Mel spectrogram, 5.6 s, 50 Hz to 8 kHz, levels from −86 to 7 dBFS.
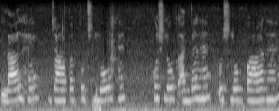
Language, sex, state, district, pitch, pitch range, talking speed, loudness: Hindi, female, Bihar, Samastipur, 275 Hz, 260-290 Hz, 160 wpm, -17 LUFS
